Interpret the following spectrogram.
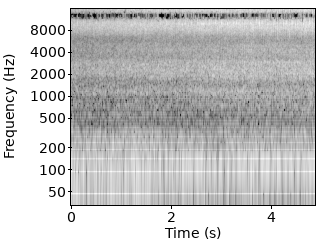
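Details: Freshly built 1995 LT1-based ERE-383 stroker V8 (Eagle forged crank, 5.85" rods, Holley Terminator X) on an engine run stand. Even, deep idle with a steady low rumble and no knocks, misses or ticks; normal idle. A water pump gasket leak was found afterward.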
